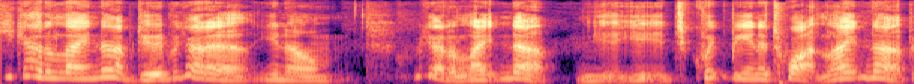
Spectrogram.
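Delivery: high-pitched whiny little character voice; Troll. Acted. Troll telling Shaft to lighten up, high pestering voice. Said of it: "And then Troll is like".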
